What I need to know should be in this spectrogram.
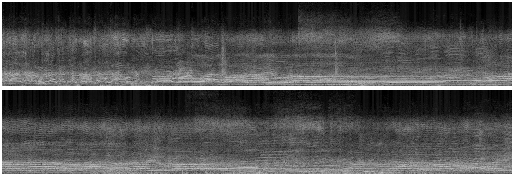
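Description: A group of teenage boys shouts and cheers loudly, close by, outdoors.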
